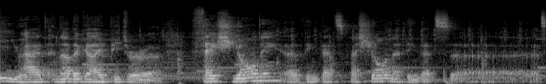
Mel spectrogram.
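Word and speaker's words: Facione: And later on, in 1990, you had another guy, Peter Fascione, that's how it is pronounced.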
